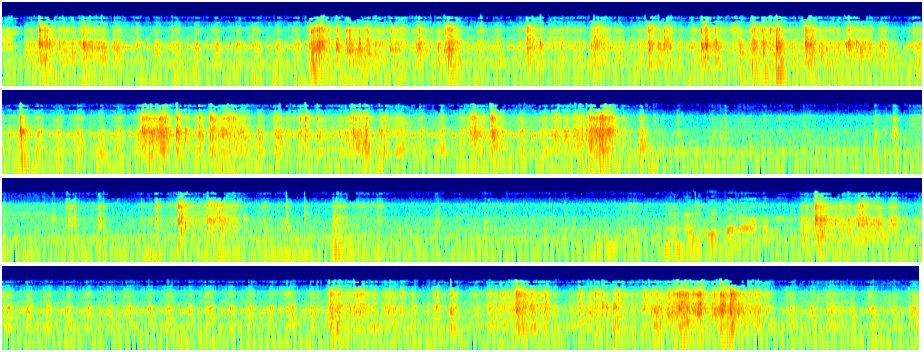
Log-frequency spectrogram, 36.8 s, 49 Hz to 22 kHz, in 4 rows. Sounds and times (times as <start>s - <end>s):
Printer: 0.0s - 22.3s, 25.4s - 36.7s
Speech: 24.4s - 26.2s.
